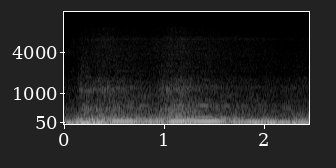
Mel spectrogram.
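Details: 2009 Nissan Altima on first start, running rough and smoking: cold engine shakes and stumbles with uneven, lumpy low beat, like a tractor; misfire from a disconnected ignition coil.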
